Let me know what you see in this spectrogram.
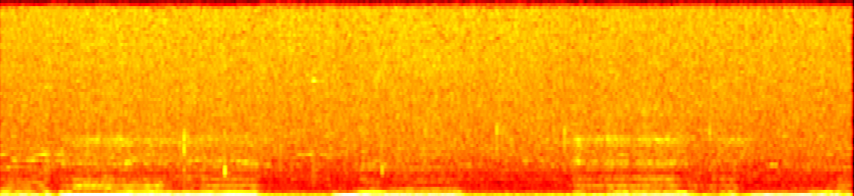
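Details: Dogs Mona and Pudge snoring while sleeping in a snuggle pile: soft, whistly, humming snores over several long breaths with a faint nasal tone.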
